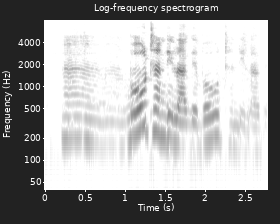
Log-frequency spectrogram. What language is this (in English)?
Gujarati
